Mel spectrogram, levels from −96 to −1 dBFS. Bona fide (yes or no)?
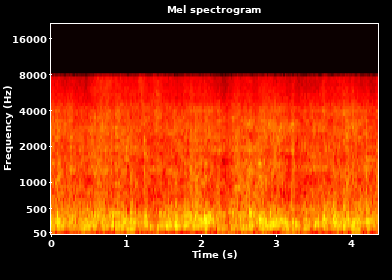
no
